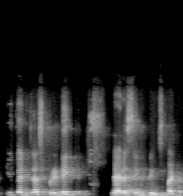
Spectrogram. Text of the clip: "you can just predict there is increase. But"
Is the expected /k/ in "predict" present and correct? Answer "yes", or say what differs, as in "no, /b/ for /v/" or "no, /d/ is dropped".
yes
